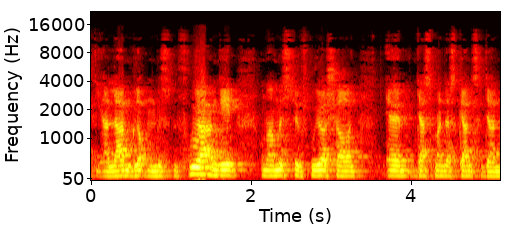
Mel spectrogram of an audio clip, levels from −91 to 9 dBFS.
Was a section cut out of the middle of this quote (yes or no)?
yes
